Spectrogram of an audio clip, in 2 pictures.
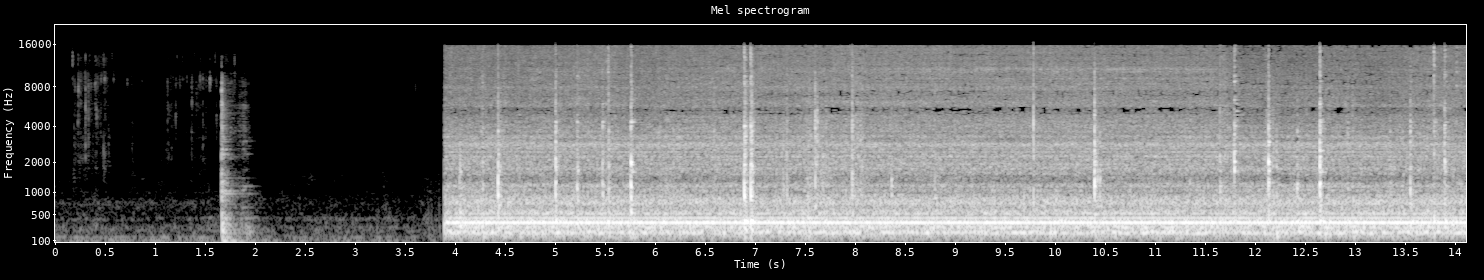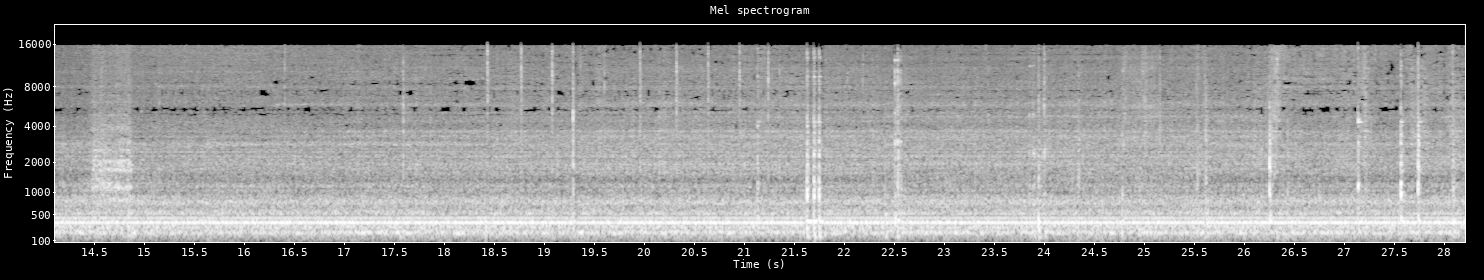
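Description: A few seconds of near silence, then a steady hum with a constant tone that starts abruptly. Over the hum, a plastic ladle clicks and scrapes against a stainless steel pot as beef is stirred in sesame oil.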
